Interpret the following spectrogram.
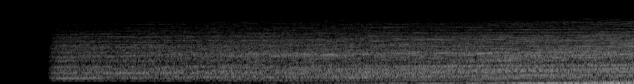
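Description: A cinematic riser sound effect for a title card: silence for about half a second, then a hissing swell over a low rumble that grows steadily louder.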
